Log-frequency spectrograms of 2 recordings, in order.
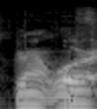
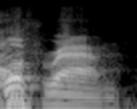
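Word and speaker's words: Wolfram: I should say Wolf Ram. Um bio says been there all year but it's kind of like who yeah his bio says name is pronounced wolf ram nickname is wolfy dot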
